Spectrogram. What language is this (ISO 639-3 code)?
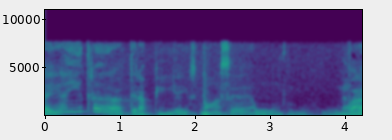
por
